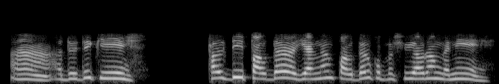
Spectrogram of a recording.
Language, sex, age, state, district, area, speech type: Manipuri, female, 60+, Manipur, Ukhrul, rural, conversation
